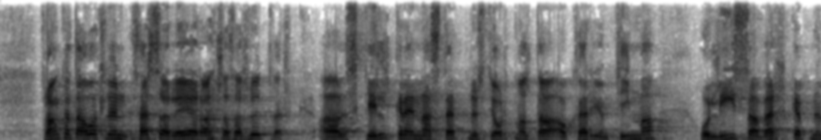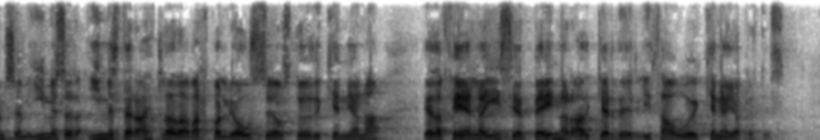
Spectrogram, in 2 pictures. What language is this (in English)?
Icelandic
